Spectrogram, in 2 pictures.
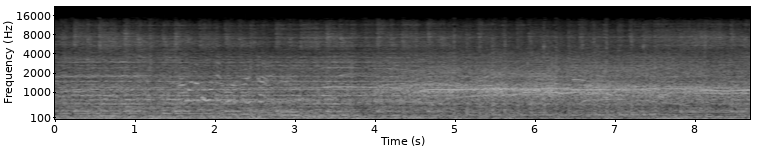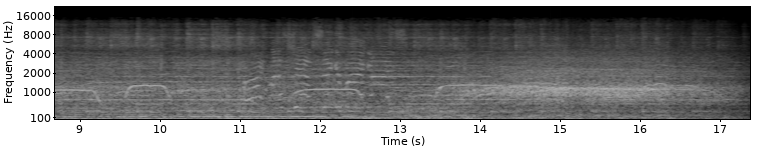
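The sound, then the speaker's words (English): A huge stadium concert crowd roars and chants wildly as members of the US team that won the FIFA Women's World Cup are brought on stage with the trophy, a dense wall of screaming voices with shrill whoops and whistles rising above it, loud and sustained throughout. “getting the opportunity to hold the trophy while the crowd wildly chanted.”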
